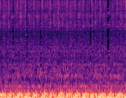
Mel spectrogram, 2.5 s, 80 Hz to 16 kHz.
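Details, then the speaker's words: 1957 GMC 370 2-ton truck, original Pontiac 347 V8, revived after 20 years sitting, on its own tank, carburetor uncleaned (needs accelerator pump): low, even burble idling by itself with no misses, knocks or hunting; 30 oil pressure; normal idle. "Yeah, it sounds pretty good. Idling by itself there. That's without cleaning the carburetor at all."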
